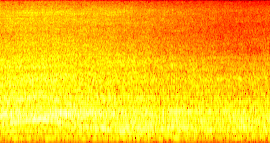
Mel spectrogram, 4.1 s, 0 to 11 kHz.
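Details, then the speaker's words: Razor E300S electric scooter after battery repair (original lead-acid batteries died from not being charged), powered on and tilted with wheel free-spinning: even electric hub-motor whir easing off as throttle drops, no grinding or clicking; normal, fixed. "Now I'm gonna power both of them on and prove to you that they're both fixed."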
